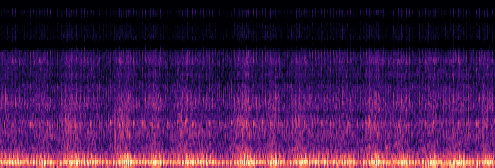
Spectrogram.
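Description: A low idle that swells and sags about every second and a half instead of holding even; the engine idles rough.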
